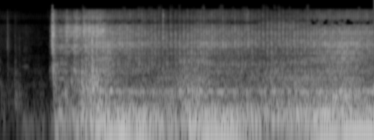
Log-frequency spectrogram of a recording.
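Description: A Land Rover engine cranks and fires from a starter button, a sudden loud catch after near silence, then settles into a steady, rumbling idle that holds close and strong to the end.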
